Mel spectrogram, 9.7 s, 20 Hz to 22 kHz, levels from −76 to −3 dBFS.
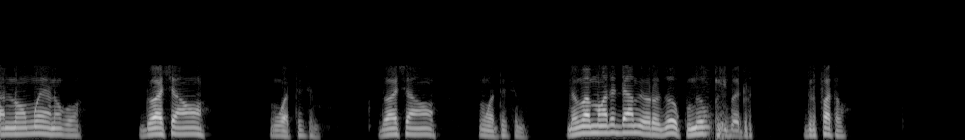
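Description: Speech with VoIP packet loss concealed by the speech codec at 7.03 to 7.40 s: losses totalling 160 ms, longest run 120 ms, become a buzzy tone or coloured noise that fades rather than a silent dropout.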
